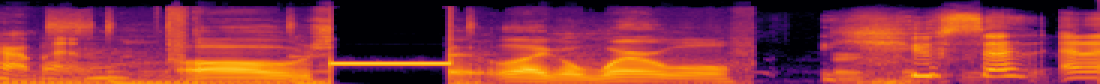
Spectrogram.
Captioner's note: beep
